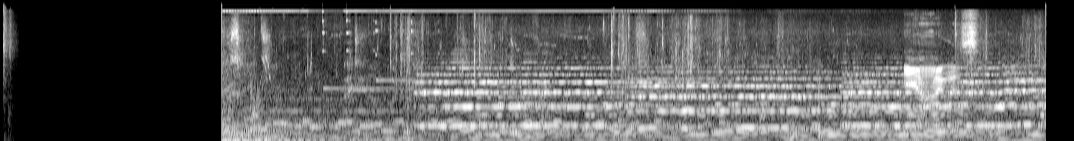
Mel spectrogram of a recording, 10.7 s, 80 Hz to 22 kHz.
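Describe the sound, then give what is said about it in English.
After a couple seconds of silence, early-1980s style synth music swells in: layered, sustained electronic tones and a deep droning bass holding steady and loud until the end. “My dad had it on, so I'm like, that sounds like 82, 83 synth.”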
